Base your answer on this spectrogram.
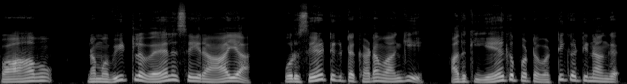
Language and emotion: Tamil, sad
